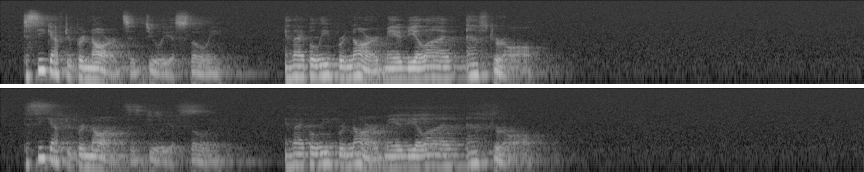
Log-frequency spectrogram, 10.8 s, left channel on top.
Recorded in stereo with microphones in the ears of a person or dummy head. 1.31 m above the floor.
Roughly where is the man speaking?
Left.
